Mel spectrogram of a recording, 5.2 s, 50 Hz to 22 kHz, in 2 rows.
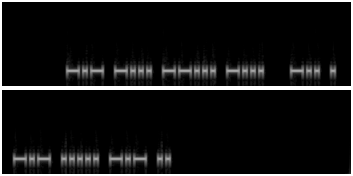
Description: Morse code, heard as a keyed tone, about 37 wpm, 700 Hz. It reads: KB7B DE K5KI
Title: USA Callsign DE Callsign - 4 Characters - 40wpm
